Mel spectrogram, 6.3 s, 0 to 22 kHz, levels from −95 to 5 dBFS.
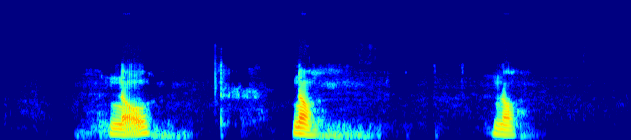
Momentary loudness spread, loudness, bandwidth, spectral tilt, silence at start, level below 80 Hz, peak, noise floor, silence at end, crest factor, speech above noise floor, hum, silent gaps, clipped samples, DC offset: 17 LU; -26 LUFS; 4.3 kHz; -7 dB/octave; 1.1 s; -66 dBFS; -4 dBFS; -85 dBFS; 1.2 s; 28 dB; 62 dB; none; none; under 0.1%; under 0.1%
